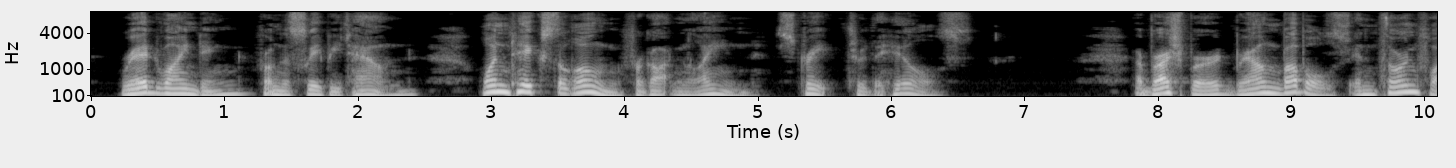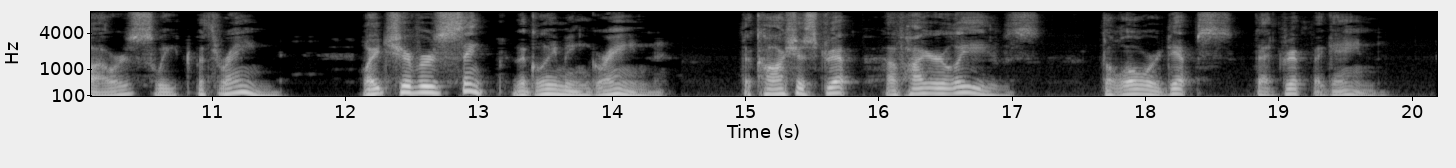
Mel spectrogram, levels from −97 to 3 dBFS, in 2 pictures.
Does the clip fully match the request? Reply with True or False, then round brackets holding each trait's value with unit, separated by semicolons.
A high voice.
False (120 Hz)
